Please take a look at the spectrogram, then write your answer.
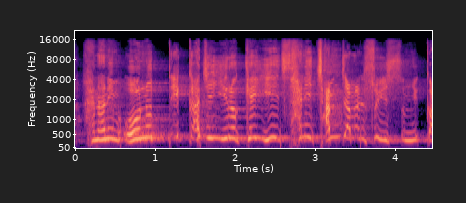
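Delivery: high, loud plea to God; crying out. Acted. Preacher voices Habakkuk pleading with God, crying out. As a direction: cry out in urgent complaint. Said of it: "지금 부르짖는 거예요".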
